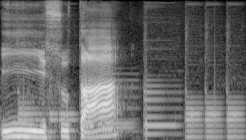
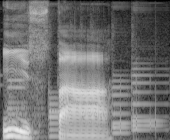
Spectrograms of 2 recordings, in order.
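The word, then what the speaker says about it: イースター: And so yeah, Easter, accent on the e, just like in English.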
